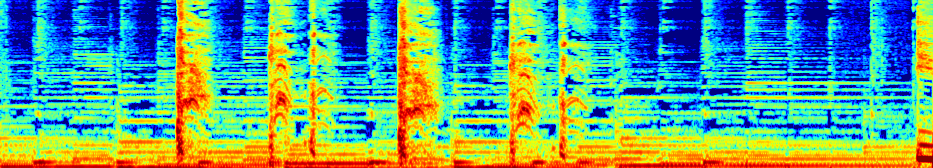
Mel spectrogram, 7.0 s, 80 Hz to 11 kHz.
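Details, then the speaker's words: About five short, harsh coughs acted out as an example in a Grade 1 health lesson on covering coughs, over background music; coughing. "I learn what to do when I cough"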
